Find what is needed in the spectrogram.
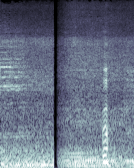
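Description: Steady low hum of vehicle engines and street traffic, broken by a brief dropout just under a second in where the recording cuts.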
